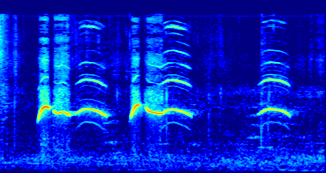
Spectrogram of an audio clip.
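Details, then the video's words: Talking parrots indoors at home whistle a rich, rising-then-level tone twice in quick succession, each followed by a longer held note, then one softer whistle after a pause. "Talking parrots"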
